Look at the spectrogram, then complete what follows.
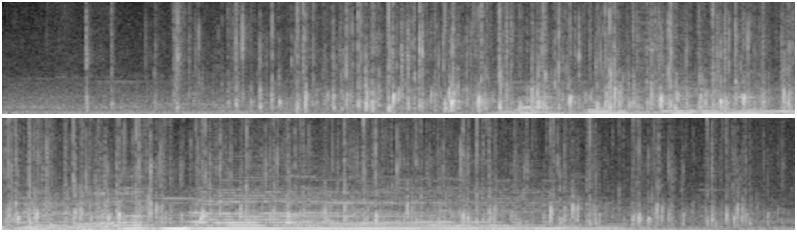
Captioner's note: attendees applauding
